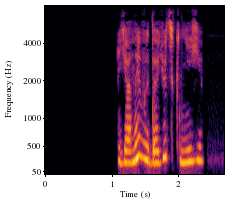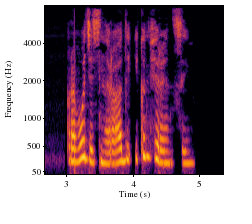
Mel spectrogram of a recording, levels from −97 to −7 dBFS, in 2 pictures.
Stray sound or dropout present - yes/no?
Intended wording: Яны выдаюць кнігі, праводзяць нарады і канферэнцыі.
no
